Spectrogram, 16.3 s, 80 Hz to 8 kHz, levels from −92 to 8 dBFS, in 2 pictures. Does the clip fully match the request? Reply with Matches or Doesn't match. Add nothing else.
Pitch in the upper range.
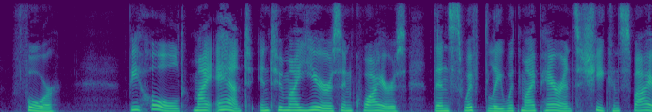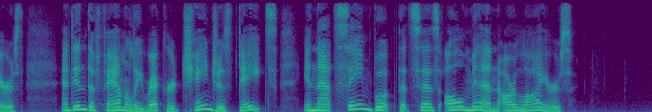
Matches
